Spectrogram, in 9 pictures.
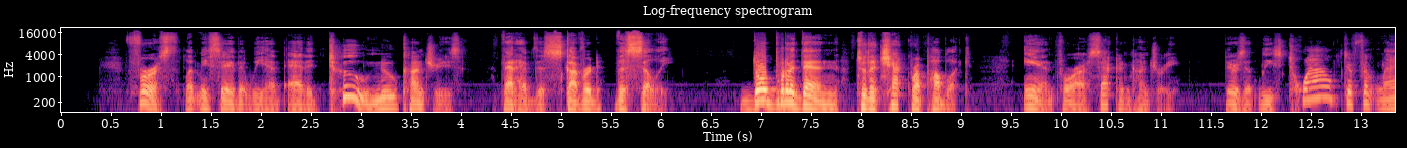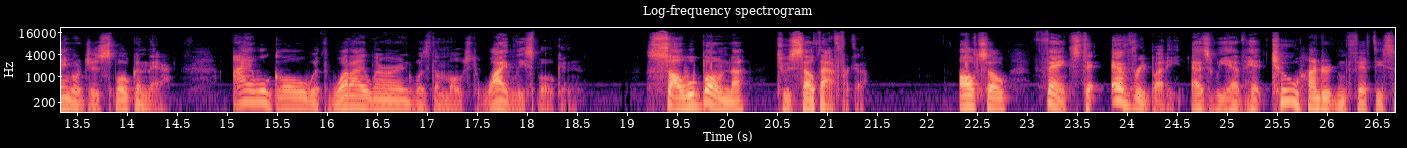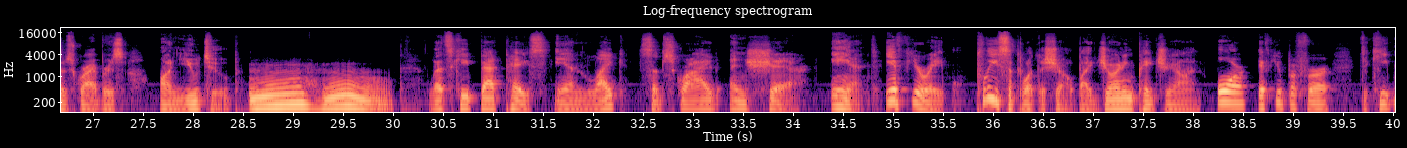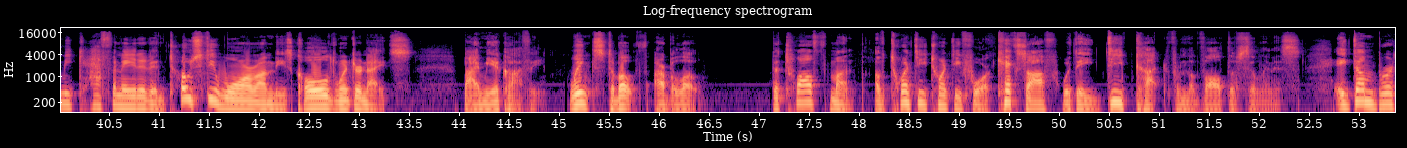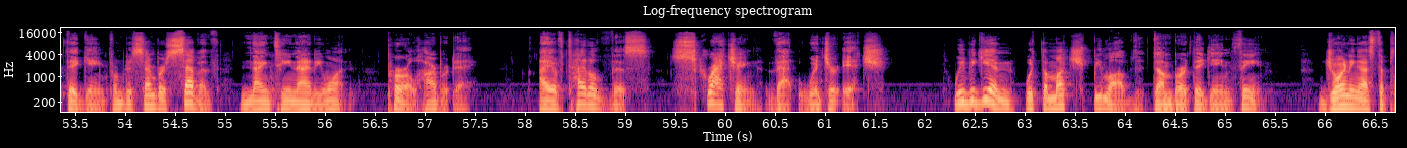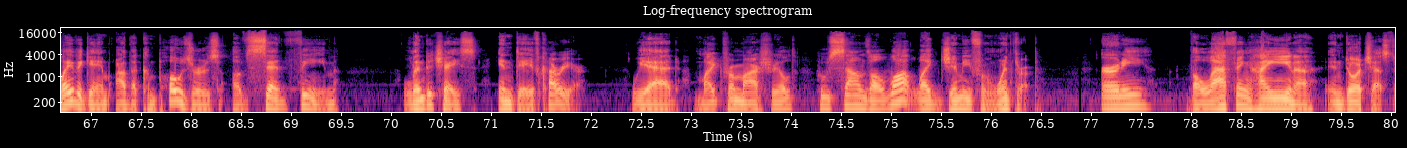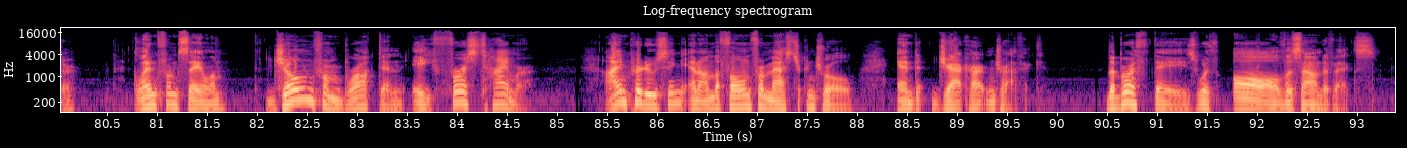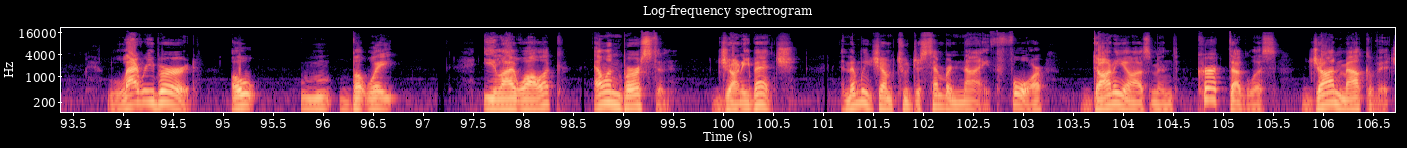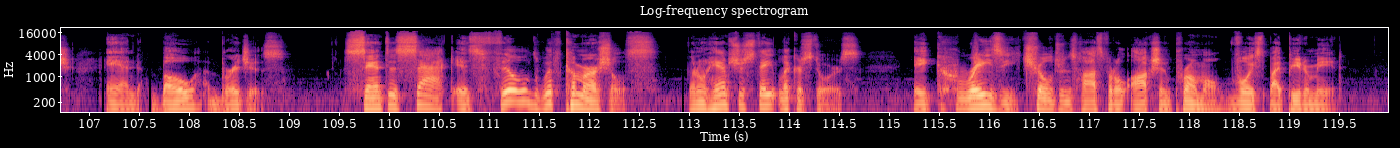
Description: I have titled this: Scratching that Winter Itch We begin with the much beloved DBG Theme.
